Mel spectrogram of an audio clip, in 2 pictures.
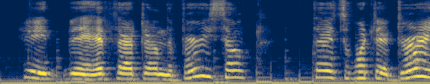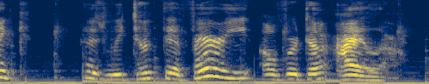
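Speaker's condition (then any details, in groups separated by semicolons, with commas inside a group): Traumatic brain injury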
